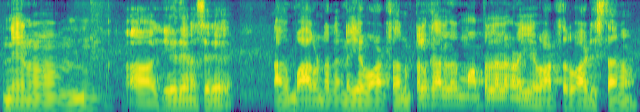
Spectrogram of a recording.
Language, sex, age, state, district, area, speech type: Telugu, male, 60+, Andhra Pradesh, Nellore, rural, spontaneous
